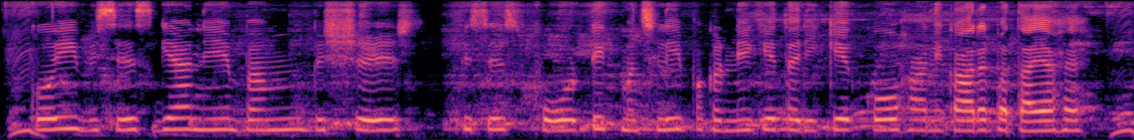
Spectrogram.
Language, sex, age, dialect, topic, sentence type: Hindi, female, 25-30, Garhwali, agriculture, statement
